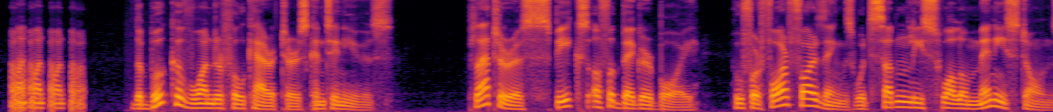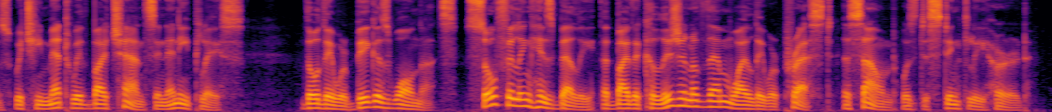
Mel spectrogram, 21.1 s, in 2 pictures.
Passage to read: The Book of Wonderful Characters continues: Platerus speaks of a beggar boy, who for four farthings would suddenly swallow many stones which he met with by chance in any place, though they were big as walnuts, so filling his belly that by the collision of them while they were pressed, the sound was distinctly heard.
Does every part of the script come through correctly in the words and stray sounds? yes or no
no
